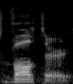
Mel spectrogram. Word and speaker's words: Walter: yeah yeah it's it's it's it's german it's vaulter yeah it's w but it's pronounced with a b idiots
